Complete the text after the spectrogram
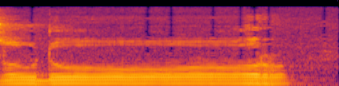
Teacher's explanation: Huruf sad bukan huruf sin. Sudur tebal, isti'la tebal.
